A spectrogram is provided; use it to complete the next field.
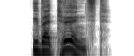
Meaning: second-person singular present of übertönen
- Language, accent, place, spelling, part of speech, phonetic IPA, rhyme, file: German, Germany, Berlin, übertönst, verb, [ˌyːbɐˈtøːnst], -øːnst, De-übertönst.ogg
